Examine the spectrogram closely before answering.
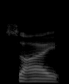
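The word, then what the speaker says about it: Sia: renter that has uh Sai and that's spelled s AI uh cryptocoin to rent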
